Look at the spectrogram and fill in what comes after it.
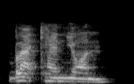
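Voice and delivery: attempted put-on Thai accent. Retelling what they said to a lady, trying a Thai accent. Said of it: "we're gonna try it with a Thai accent".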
